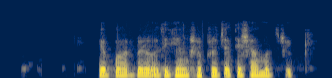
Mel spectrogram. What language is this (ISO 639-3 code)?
ben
